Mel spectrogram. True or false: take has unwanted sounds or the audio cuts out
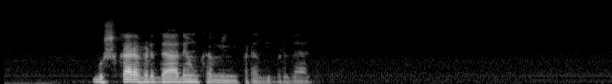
false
